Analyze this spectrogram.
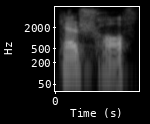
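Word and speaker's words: Kirchhoff: ch's current law right kirchof or kirkov or kof which is the actual German pronunciation of that name came up with two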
